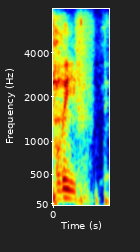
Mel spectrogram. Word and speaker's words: Leif: You say it like life. – Yes. – I've always been told it's Leif, Eric. – Yes. Almost everyone has a friend with a name spelled like mine, and they pronounce it Leif or Leif. And the simple fact is that they're all mispronouncing it. It's Leif. Anyone who's studied Germanic languages or Scandinavian languages know the E-I, I-E combination. And I'm right, and everyone else is wrong.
